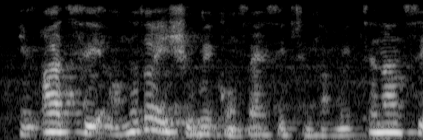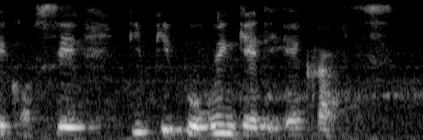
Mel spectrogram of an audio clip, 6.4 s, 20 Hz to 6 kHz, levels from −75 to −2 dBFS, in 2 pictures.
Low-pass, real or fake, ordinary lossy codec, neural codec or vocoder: 5.4 kHz; fake; none; vocoder, 44.1 kHz, 128 mel bands, Pupu-Vocoder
